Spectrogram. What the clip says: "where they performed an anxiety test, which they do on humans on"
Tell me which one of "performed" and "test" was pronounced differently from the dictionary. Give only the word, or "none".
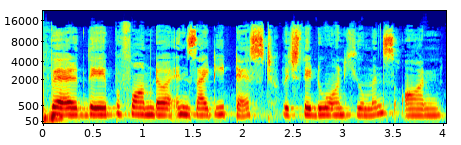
none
